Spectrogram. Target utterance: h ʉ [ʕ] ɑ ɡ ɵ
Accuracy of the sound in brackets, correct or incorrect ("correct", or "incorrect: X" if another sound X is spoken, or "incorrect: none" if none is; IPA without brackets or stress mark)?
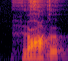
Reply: correct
